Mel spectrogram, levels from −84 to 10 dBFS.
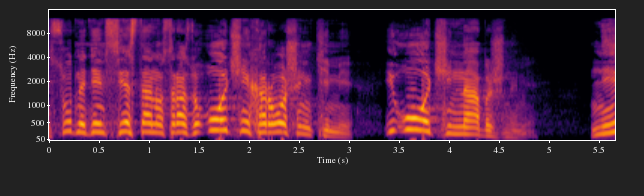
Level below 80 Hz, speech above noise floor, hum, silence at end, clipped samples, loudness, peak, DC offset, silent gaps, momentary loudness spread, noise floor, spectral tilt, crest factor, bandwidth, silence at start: -52 dBFS; 55 dB; none; 0 s; under 0.1%; -12 LUFS; 0 dBFS; under 0.1%; none; 15 LU; -68 dBFS; -4 dB/octave; 14 dB; 12.5 kHz; 0 s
